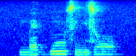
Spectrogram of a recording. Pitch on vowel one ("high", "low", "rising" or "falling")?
low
